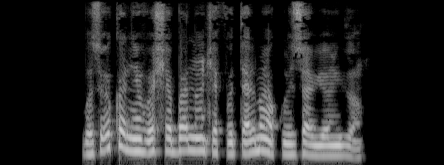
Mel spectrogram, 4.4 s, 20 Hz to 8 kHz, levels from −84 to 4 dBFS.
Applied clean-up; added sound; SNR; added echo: none; none; none; none.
